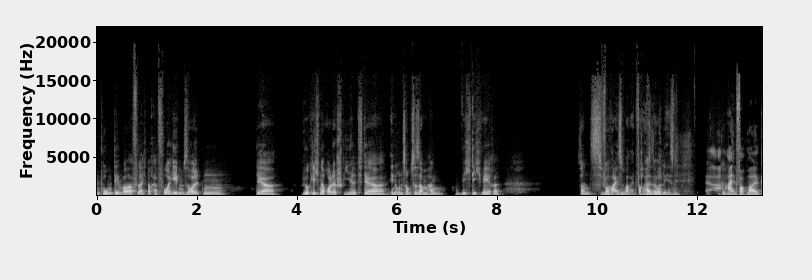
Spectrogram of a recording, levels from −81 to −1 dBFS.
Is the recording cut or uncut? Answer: uncut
